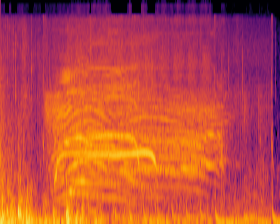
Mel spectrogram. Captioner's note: screams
